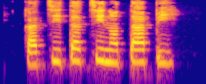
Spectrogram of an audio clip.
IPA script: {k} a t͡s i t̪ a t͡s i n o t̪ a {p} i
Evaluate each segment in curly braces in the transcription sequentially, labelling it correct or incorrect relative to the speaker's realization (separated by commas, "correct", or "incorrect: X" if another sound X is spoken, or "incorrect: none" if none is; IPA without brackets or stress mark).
correct, correct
